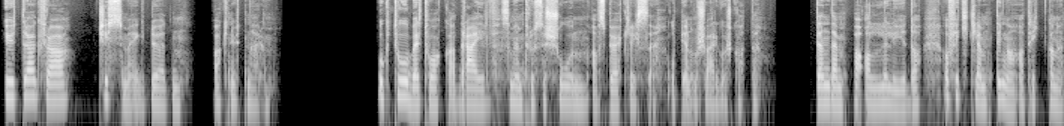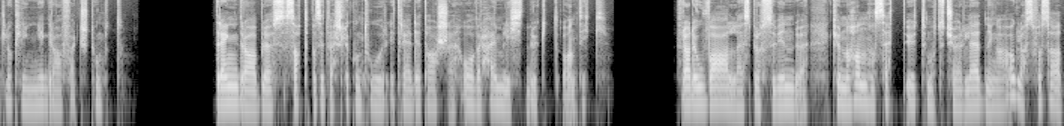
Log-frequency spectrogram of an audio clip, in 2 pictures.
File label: no lydbok, kvinne, norsk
